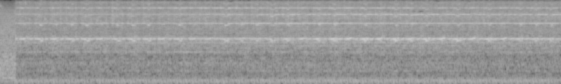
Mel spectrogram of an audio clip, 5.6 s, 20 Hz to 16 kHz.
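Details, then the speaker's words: Ram 1500 pickup with a swapped Hellcat 6.2 L supercharged V8: a loud, constant high-pitched squeal rides over the drivetrain noise; the automatic transmission squeals despite refilling, cause undetermined. "long story short this transmission is absolutely squealing like a pig"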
